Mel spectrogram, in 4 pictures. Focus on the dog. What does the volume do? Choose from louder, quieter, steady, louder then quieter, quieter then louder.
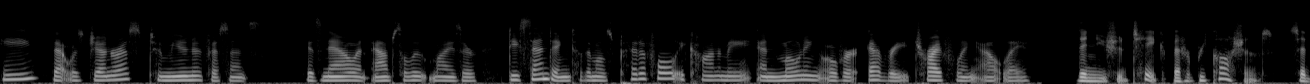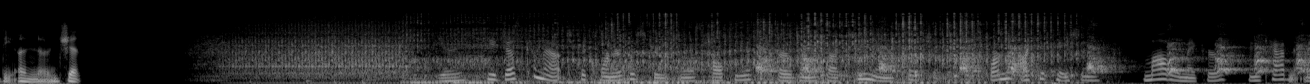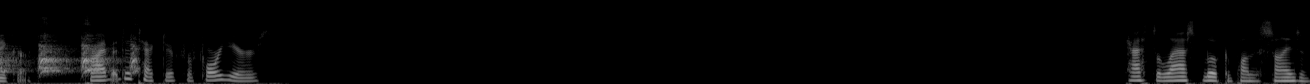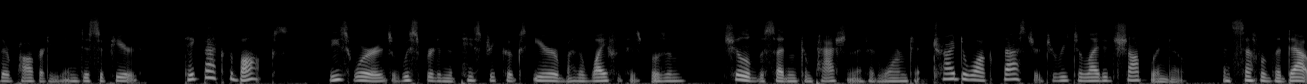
steady.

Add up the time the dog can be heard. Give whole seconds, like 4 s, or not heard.
8 s.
